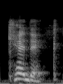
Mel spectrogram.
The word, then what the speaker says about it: Kedic: So the name of your company is pronounced for me, Kedic? Kedic? – Kedic. It's K-E-D-I-C.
